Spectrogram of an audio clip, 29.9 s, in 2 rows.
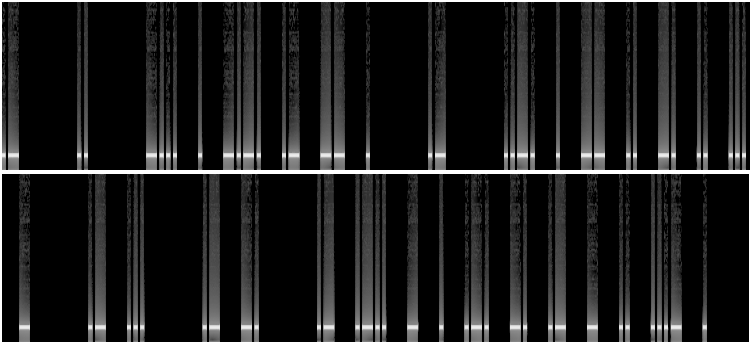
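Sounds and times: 
morse code at 5 wpm: 0.0s - 0.4s, 1.5s - 1.8s, 2.9s - 7.4s, 8.5s - 8.9s, 10.0s - 15.6s, 16.7s - 17.9s, 19.0s - 20.2s, 21.3s - 29.2s.

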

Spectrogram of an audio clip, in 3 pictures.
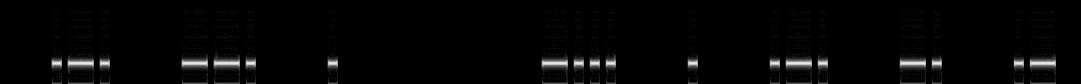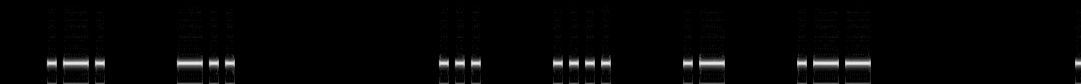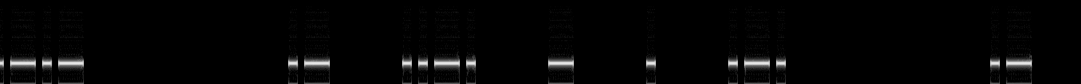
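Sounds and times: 
morse code at 5 wpm: 0.5s - 1.1s, 1.8s - 2.6s, 5.4s - 6.2s, 7.7s - 8.3s, 9.0s - 9.4s, 10.2s - 10.6s, 11.3s - 11.9s, 12.6s - 13.2s, 15.2s - 15.6s, 16.4s - 17.0s, 17.6s - 18.1s, 18.8s - 19.6s, 21.6s - 22.5s, 24.5s - 25.0s, 25.6s - 26.4s, 27.1s - 27.4s, 28.9s - 29.5s, 31.5s - 32.0s.

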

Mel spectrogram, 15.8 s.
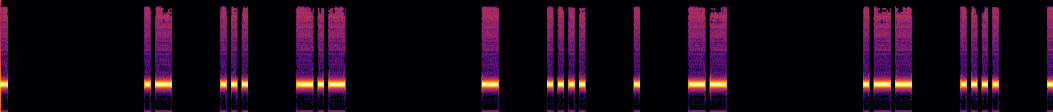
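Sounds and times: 
morse code at 5 wpm: 2.2s - 2.6s, 3.3s - 3.8s, 4.4s - 5.2s, 7.2s - 7.5s, 8.2s - 8.8s, 10.3s - 10.9s, 13.0s - 13.7s, 14.4s - 15.0s.

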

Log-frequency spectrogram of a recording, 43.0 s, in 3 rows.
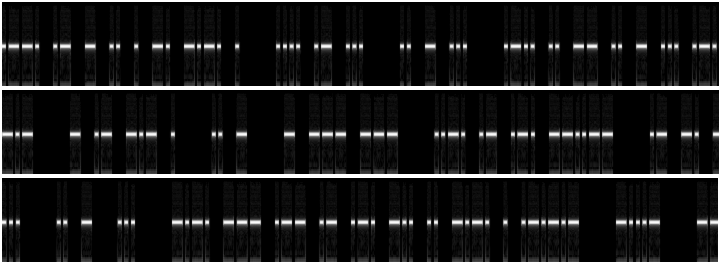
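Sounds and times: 
morse code at 5 wpm: 0.0s - 4.9s, 5.5s - 7.4s, 8.0s - 9.4s, 10.0s - 15.1s, 15.7s - 19.4s, 20.0s - 22.4s, 23.0s - 26.7s, 27.3s - 29.2s, 29.8s - 31.5s, 32.1s - 40.4s, 41.0s - 42.0s, 42.6s - 43.0s.

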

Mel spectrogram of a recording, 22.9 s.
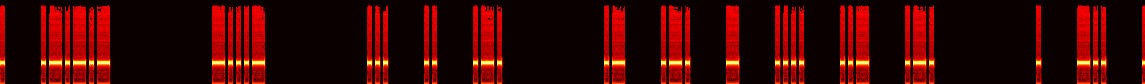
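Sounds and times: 
morse code beeps at 5 wpm: 0.8s - 2.2s, 4.2s - 5.3s, 7.4s - 7.8s, 8.5s - 8.8s, 9.5s - 10.1s, 12.1s - 12.5s, 13.2s - 13.8s, 14.5s - 14.8s, 15.5s - 16.1s, 16.8s - 17.4s, 18.1s - 18.7s, 21.6s - 22.2s.

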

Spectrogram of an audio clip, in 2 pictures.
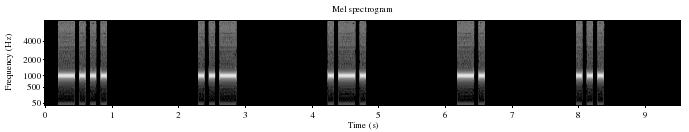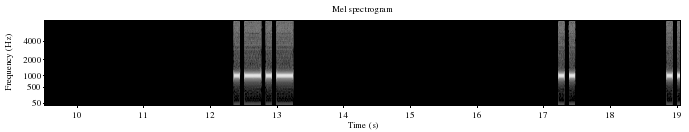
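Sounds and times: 
morse code at 5 wpm: 0.2s - 1.0s, 2.3s - 2.9s, 4.2s - 4.8s, 6.2s - 6.6s, 8.0s - 8.4s, 12.4s - 13.3s, 17.2s - 17.5s, 18.8s - 19.0s.

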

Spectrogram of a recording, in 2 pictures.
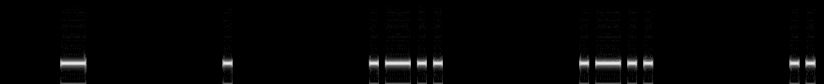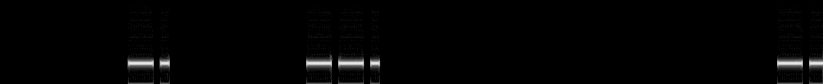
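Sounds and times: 
morse code at 5 wpm: 0.6s - 0.9s, 3.7s - 4.4s, 5.8s - 6.6s, 7.9s - 8.1s, 9.5s - 10.0s, 11.3s - 12.1s, 16.0s - 16.4s.

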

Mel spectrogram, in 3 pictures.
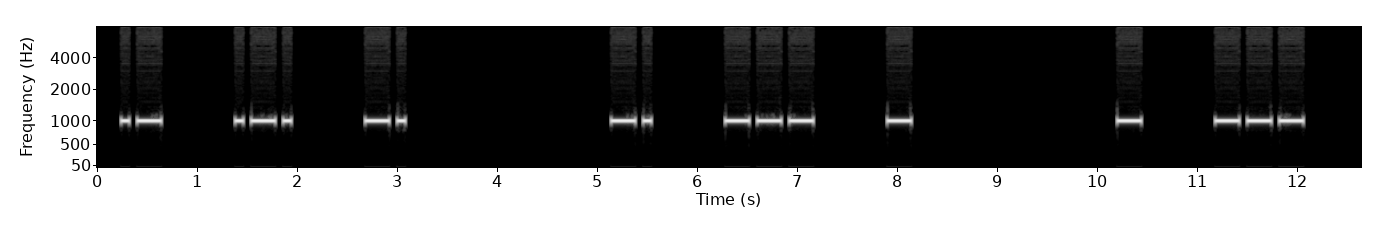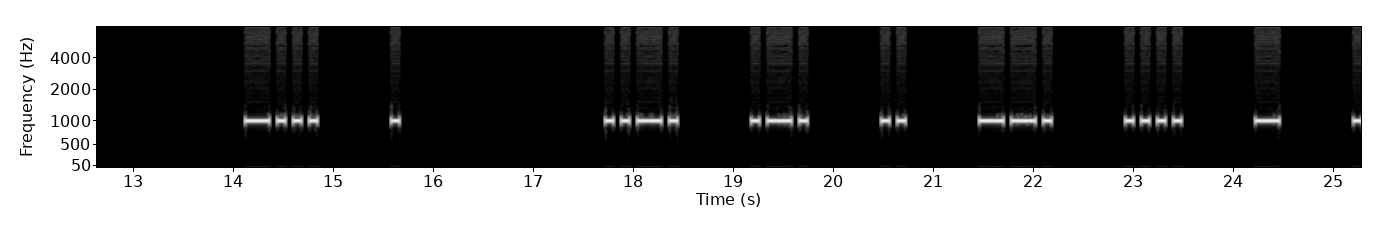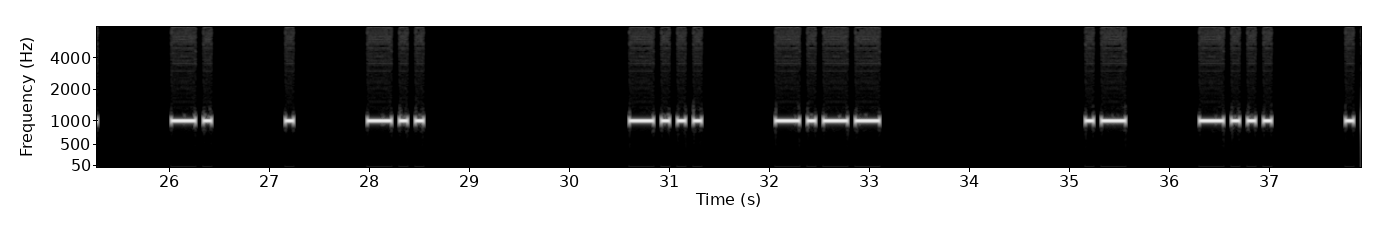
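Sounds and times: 
morse code at 5 wpm: 0.2s - 0.7s, 1.4s - 2.0s, 2.7s - 3.1s, 5.2s - 5.6s, 6.3s - 7.2s, 7.9s - 8.2s, 10.2s - 10.5s, 11.2s - 12.1s, 14.1s - 14.9s, 17.7s - 18.5s, 19.2s - 19.8s, 20.5s - 20.8s, 21.5s - 22.2s, 22.9s - 23.5s, 24.2s - 24.5s, 26.0s - 26.5s, 28.0s - 28.6s, 30.6s - 31.4s, 32.1s - 33.2s, 35.2s - 35.6s, 36.3s - 37.1s.

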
